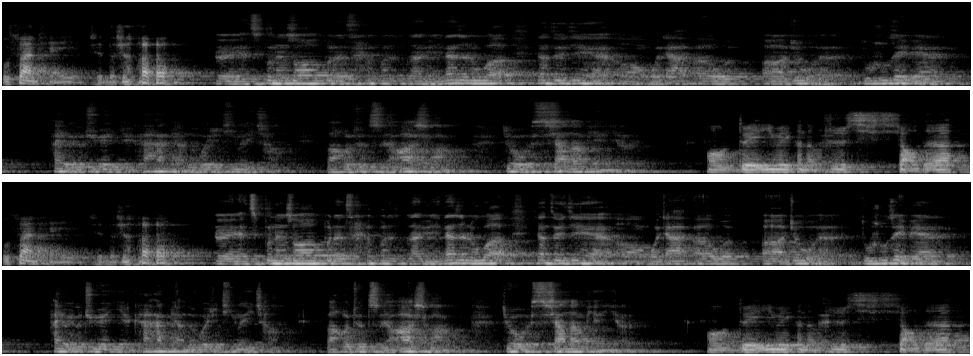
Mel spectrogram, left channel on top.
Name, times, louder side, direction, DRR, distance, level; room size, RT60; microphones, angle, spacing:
voice 1, 0.0-1.8 16.7-19.2, left 2 dB, 30° left, 8 dB, 1.3 m, -27 dB
voice 2, 2.1-7.3 7.6-9.5 10.2-12.5 12.9-16.0 17.9-18.0, right 2 dB, 60° right, 4 dB, 3.0 m, -29 dB
25.5 x 15.0 x 8.2 m, 1.4 s
head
